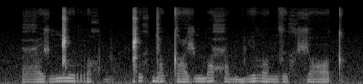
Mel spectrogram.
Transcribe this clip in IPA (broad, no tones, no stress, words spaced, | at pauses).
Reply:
ʕœʒ ŋ͡ǁɯrɒxbɵʈ ǁɯxɡiltˤiʒ mɒħɔmbi lɔnzɯxʒɒt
